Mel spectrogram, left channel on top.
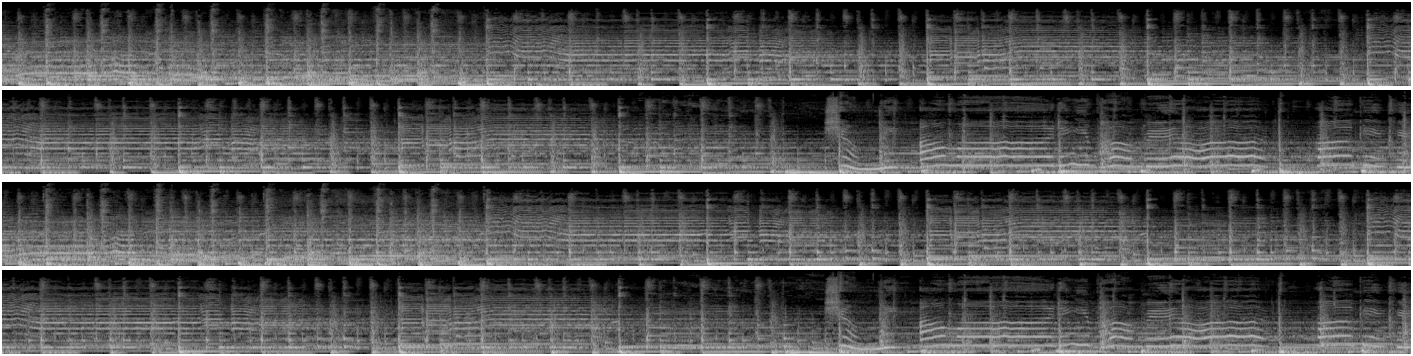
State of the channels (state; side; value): normal; both; correlation 0.55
